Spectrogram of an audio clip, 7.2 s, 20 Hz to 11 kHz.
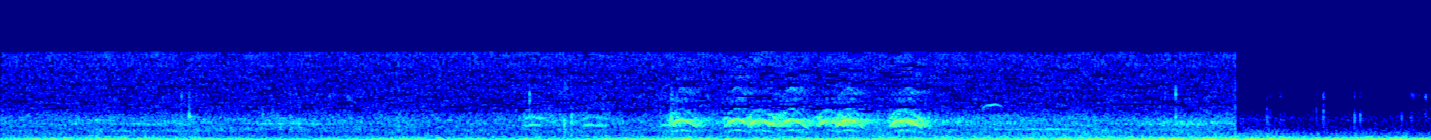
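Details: Bald eagle pair at the NCTC nest, March 9 2013 just after noon, as the male delivers a small fish that the female mantles before an incubation switch. A faint burst of rapid, repeated high chattering notes lasts about a second over steady low wind rumble.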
